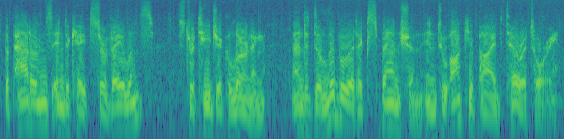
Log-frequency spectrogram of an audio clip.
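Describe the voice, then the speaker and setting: A man playing a grave radio news anchor, delivering a scripted report in a solemn, formal, measured way. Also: sits low, lively intonation, fairly bright tone. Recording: noisy, rain-like background ambience.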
